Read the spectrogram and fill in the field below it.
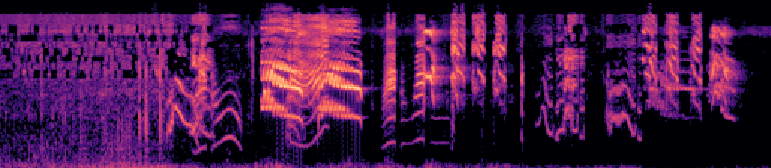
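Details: Parrot calling after a noisy start: a loud, broad, raspy burst, then a series of sharp, bending, harmonic squawks and squeaks.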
